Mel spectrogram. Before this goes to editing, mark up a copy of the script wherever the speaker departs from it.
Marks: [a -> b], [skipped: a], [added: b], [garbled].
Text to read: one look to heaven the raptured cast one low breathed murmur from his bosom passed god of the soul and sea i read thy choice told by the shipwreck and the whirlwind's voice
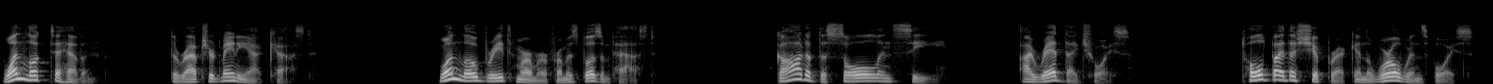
one look to heaven the raptured [added: maniac] cast one low breathed murmur from his bosom passed god of the soul and sea i read thy choice told by the shipwreck and the whirlwind's voice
